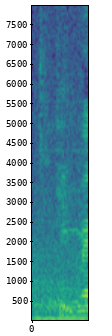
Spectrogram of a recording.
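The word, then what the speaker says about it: גימל: 이거는 기멜이라고 합니다. 기멜. 예, 그렇죠. 이 헤브라이어 발음입니다.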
